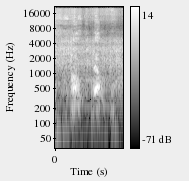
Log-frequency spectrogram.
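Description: A dog gives two short, soft barks close by, spaced about half a second apart.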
